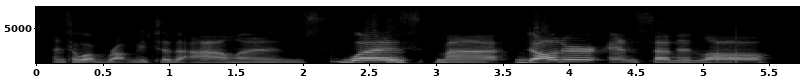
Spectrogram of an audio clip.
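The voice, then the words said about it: Tennessee accent, congested voice. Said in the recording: “you can probably tell from my accent, and I'm real stopped up today from allergies. I apologize for my voice, but I'm from Tennessee”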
